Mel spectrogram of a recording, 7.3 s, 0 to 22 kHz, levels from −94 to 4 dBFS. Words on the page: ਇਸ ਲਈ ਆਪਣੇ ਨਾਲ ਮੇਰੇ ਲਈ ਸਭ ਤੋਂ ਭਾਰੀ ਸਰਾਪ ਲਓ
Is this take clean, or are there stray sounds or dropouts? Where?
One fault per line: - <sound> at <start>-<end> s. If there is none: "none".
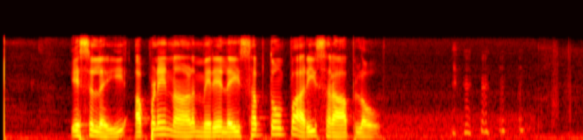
- laugh at 5.6-6.6 s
